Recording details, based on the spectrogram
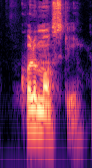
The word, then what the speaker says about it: Kolomoisky: Kolomoisky.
